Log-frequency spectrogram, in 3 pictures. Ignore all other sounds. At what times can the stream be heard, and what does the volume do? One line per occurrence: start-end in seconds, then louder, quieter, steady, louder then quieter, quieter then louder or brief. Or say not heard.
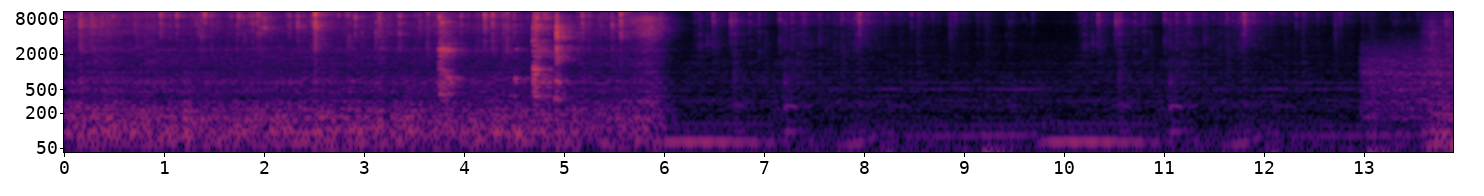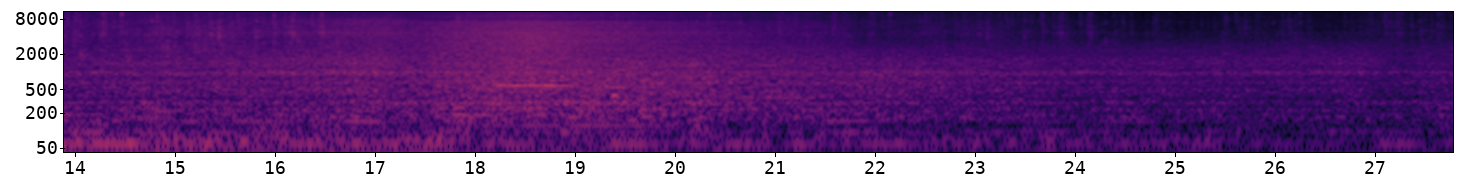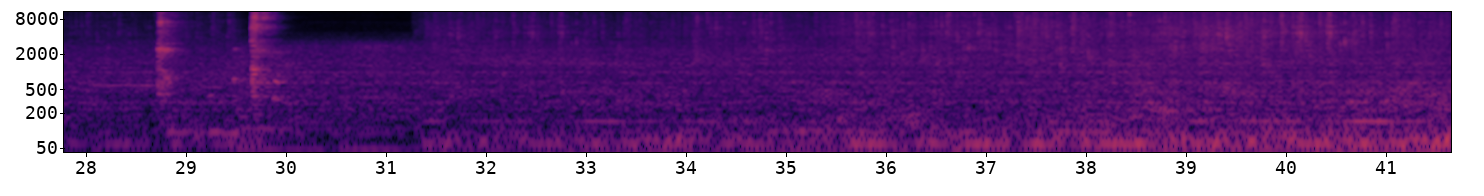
12.9-41.6 quieter.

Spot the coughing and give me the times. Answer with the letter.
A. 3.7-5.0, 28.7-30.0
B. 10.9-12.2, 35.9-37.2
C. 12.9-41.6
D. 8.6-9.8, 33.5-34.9
A.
